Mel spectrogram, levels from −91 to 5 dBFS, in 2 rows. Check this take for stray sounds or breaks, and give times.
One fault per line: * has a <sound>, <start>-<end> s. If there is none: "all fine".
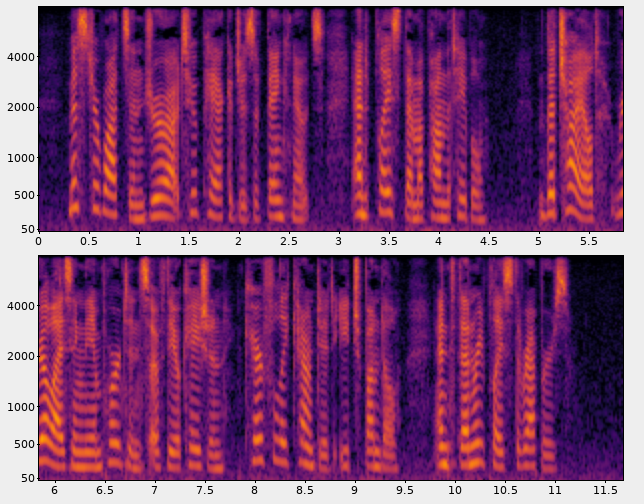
all fine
